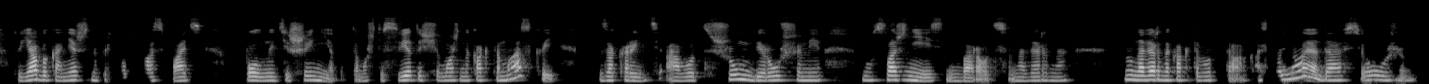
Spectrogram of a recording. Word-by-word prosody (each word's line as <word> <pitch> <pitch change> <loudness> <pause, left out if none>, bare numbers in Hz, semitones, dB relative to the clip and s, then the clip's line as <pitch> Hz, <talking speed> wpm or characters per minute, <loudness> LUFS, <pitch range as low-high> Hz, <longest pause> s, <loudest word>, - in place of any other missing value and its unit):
то 175 - -9
я 210 +4 +8
бы, 200 -1 +1
конечно, 195 +1 -1
предпочла 180 +1 -9
спать 175 -1 -1 0.4
в - - -72
полной 180 -1 +3
тишине. 190 -1 -1
Потому 200 -4 -10
что 175 - -9
свет 200 +2 +3
ещё 195 0 -4
можно 190 0 -2
как-то 195 0 -1
маской 210 - 0 0.4
закрыть, 185 0 -1
а 175 - +1
вот 180 +1 -2
шум 225 -2 +2
берушами, 185 0 0 0.4
ну 195 -1 -2
сложнее 195 -4 +3
с 160 - -10
ним 160 - -5
бороться. 155 0 -1
Наверно, 180 +2 -5 0.5
ну, 220 -1 +2
наверно, 200 -1 +7
как-то 195 0 -2
вот 190 +1 -4
так. - - -3
Остальное 225 +8 +2
да, 195 -1 +3
всё 195 0 -3
уже. 195 - -2
190 Hz, 150 wpm, -25 LUFS, 180-200 Hz, 0.5 s, я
